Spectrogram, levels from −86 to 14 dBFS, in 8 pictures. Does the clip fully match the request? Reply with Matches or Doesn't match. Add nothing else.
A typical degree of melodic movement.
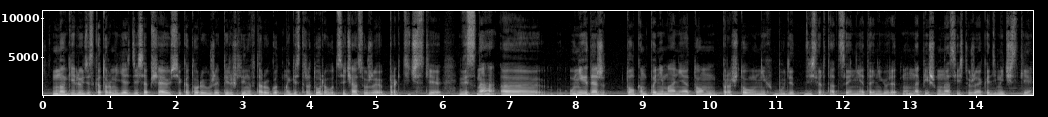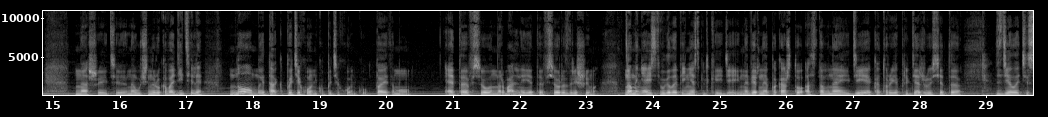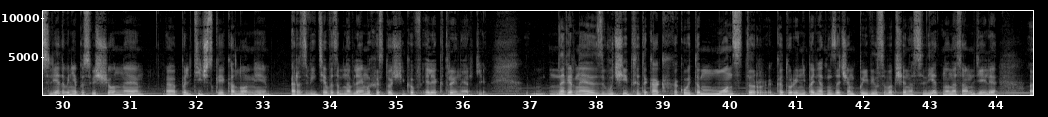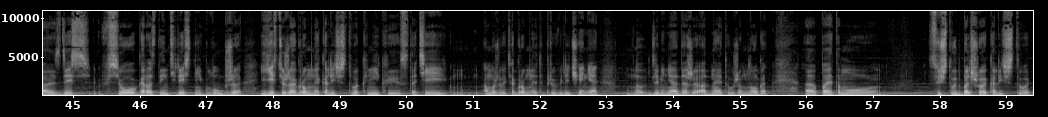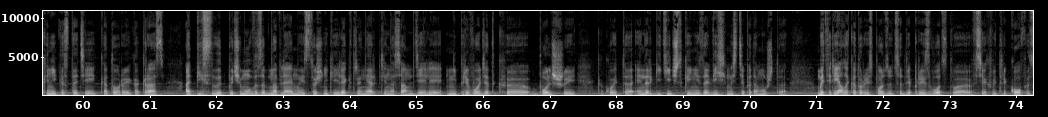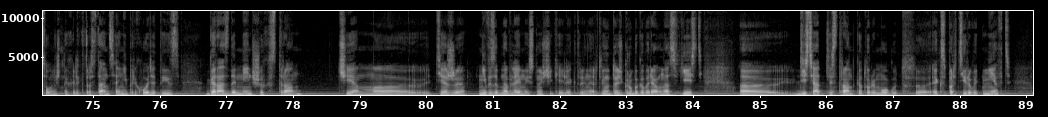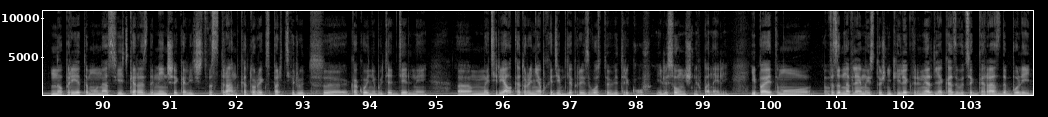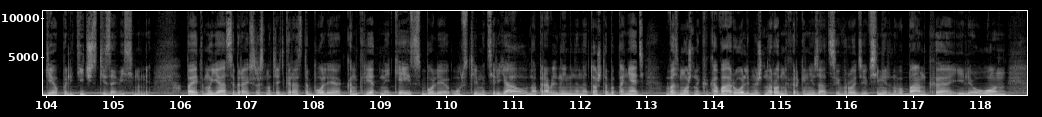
Doesn't match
